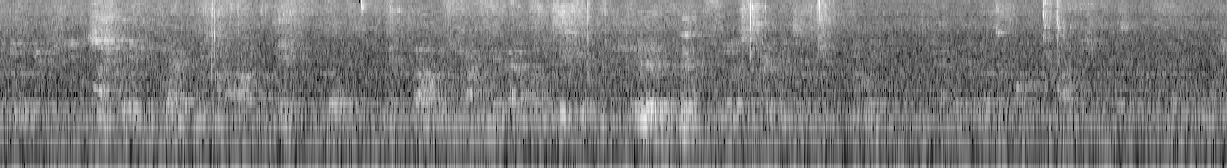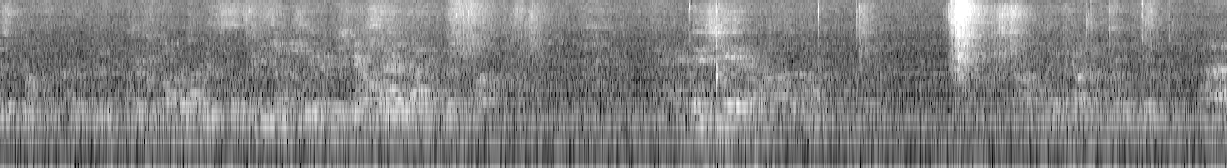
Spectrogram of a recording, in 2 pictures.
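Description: An elderly man speaks calmly at a distance in an echoing hall.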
